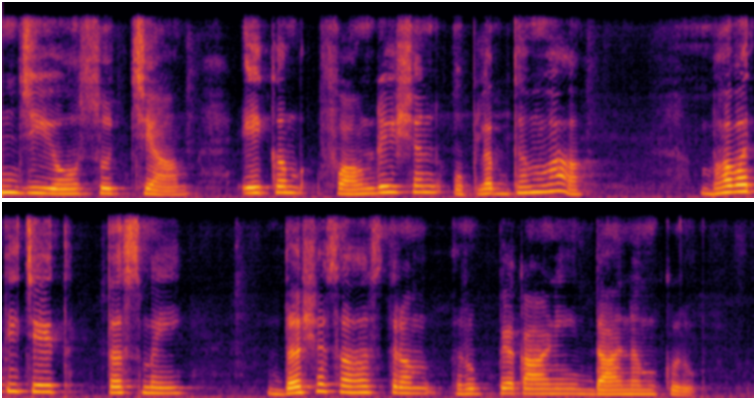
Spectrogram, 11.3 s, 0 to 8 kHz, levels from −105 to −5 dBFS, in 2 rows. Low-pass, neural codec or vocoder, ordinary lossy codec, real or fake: 7.2 kHz; codec, 16 kHz, 16 kbps, FreqCodec, smaller model; none; fake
